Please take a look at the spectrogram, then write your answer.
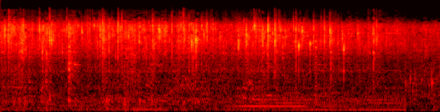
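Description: Potato pieces coated in turmeric fry in a pan during beef biryani cooking, a close, crackling sizzle with scattered spatters and stirring, under faint background tonal hum.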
